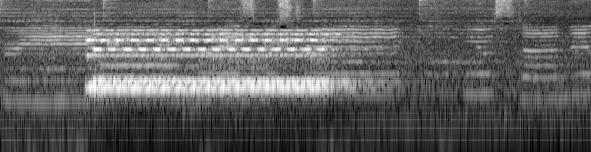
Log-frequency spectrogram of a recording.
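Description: Cordless home phone ringing with a melodic electronic ringtone: steady synthesized notes, one long note held for about two seconds starting just under a second in, then fading.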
